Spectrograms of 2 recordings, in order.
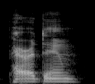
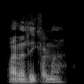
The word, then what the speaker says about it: paradigm: So, in your journey, you know, like as a single mom, you're reshaping, like, kind of like, I would say the paradigm, how do you say that word? Paradigma? – Paradigm. – There we go.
